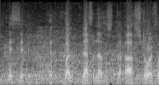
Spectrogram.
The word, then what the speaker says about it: Mississippi: I am from Mississippi, and if you're from the state of Mississippi, it's pronounced Mississippi.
